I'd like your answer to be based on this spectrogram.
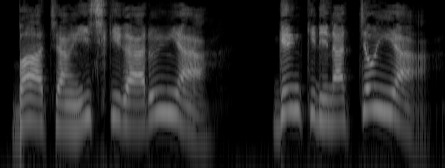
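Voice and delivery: high, bouncy, lively excited voice. Sumire speaks up in a bouncy, excited voice. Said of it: "すみれの弾んだ声が".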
